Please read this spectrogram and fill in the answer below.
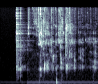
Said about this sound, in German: Vielleicht, vielleicht können wir so ein sexy äh, Einschenkengeräusch machen. Moment.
